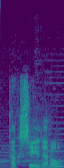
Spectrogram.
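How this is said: The pitch rises at the end. The speaker checks if their information is correct. "끝을 올려주면은"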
